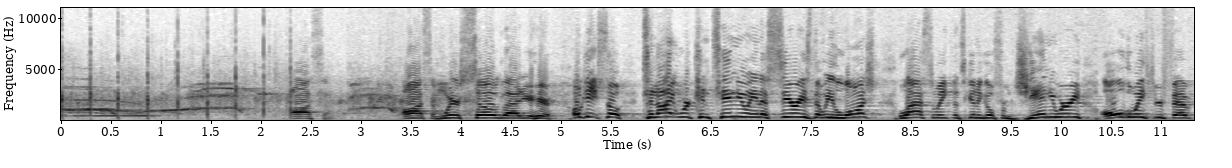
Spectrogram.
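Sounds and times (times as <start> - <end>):
audience applause: 0.0 - 4.7
speech: 2.4 - 11.3.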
